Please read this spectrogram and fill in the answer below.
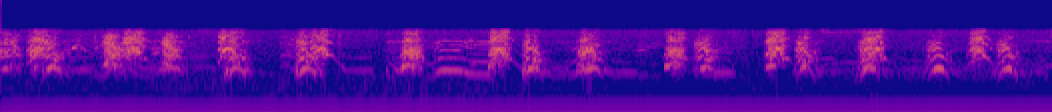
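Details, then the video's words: Excited barking from a Labrador Retriever close to a dog run, loud clipped barks mixed with yelping, whine-like notes, a low engine hum during the first half. "ラブラドール ランに近づくとうるさいです。"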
